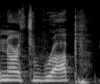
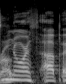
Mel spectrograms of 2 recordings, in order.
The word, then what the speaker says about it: Northup: Well, I usually get Northrup, but Northrup. It is Northup.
